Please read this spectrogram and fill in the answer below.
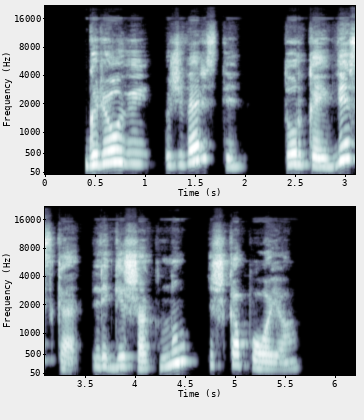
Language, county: Lithuanian, Vilnius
